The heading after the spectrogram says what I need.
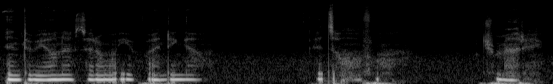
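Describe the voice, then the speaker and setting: A woman playing an obsessive, possessive female villain in an ASMR roleplay, breathy and intimate with menacing devotion. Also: on the high side, monotone, moderate pace, mellow, no room sound. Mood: gentle explaining. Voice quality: breathy, whispery. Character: obsessive yandere female villain, tenderly possessive, murderously protective.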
